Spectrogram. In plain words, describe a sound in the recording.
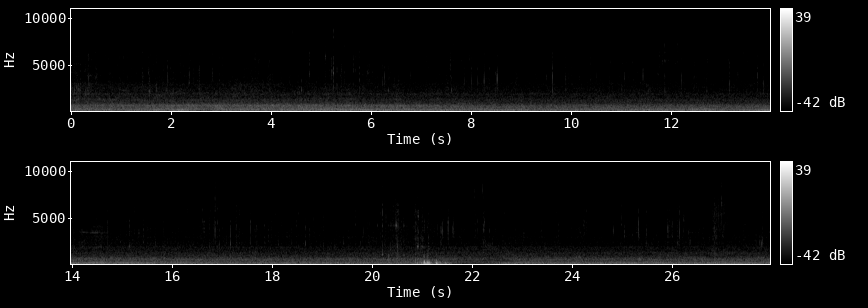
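Small birds peck at seed close by with light ticking sounds.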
